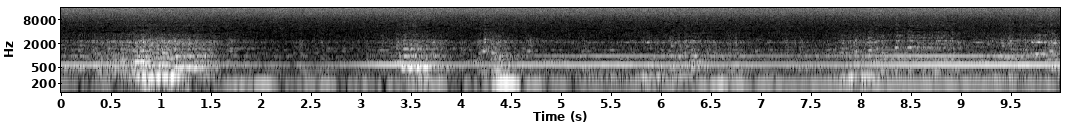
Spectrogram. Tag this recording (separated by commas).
Cello, playing cello, Musical instrument, Music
